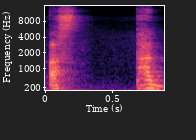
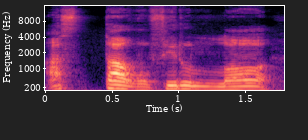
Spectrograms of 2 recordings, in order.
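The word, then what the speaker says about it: أستغفر الله: তবে অনেক মানুষ আছে সমাজের মধ্যে, তারা আস্তাক বলে, আস্তাক না, আস্তাগফিরুল্লাহ শুদ্ধ করে পাঠ করতে হবে।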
